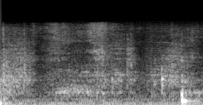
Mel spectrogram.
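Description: Soft rustling of a hand-knitted angora-blend sweater being handled and folded while a seam is sewn by hand, with a small click at the start and a short soft thump near the end.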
